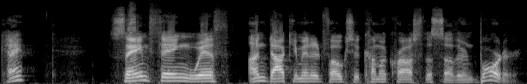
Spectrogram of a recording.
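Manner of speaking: ordinary talk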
